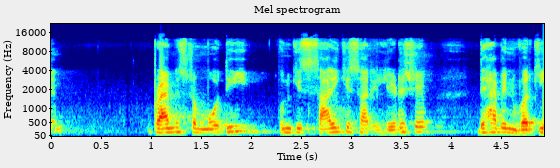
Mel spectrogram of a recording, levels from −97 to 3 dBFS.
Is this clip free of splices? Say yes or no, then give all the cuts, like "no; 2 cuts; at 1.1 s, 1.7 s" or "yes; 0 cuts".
yes; 0 cuts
